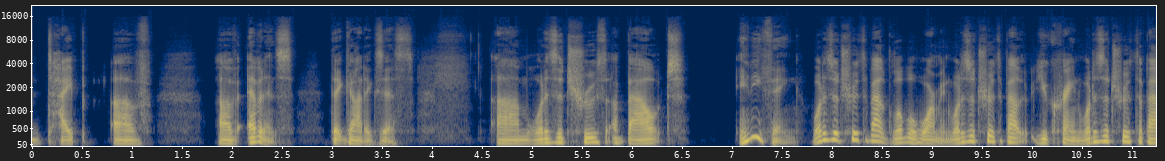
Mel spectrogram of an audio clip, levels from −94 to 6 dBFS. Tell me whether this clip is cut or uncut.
uncut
